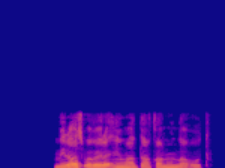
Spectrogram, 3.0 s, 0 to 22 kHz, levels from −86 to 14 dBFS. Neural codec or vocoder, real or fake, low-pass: none; real; 7.2 kHz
